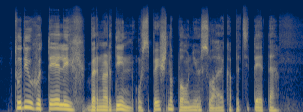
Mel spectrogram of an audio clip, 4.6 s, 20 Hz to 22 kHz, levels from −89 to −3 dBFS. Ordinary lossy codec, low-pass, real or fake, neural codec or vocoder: none; 19.8 kHz; fake; vocoder, 44.1 kHz, 128 mel bands, Pupu-Vocoder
